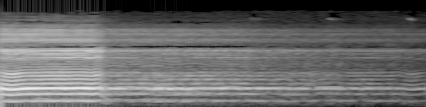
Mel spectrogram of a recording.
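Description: A male qari's voice reciting the Quran in melodic style through a PA system with heavy echo: a long held, ornamented note cuts off about half a second in, and its echo fades away over the rest.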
